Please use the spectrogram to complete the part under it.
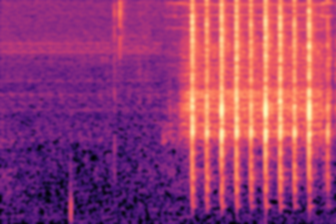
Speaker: so sometimes it sounds like it's getting stuck but it's actually reading the track fine so if you've got any idea what that sound could be let me know in the comments please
